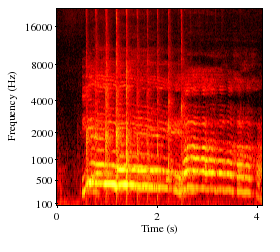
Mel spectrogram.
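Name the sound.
hand clapping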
